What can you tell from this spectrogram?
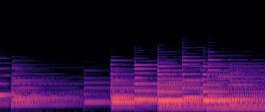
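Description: Background piano music: slow chords, each struck and left to fade, growing fuller and louder about two seconds in.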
